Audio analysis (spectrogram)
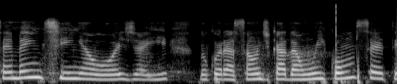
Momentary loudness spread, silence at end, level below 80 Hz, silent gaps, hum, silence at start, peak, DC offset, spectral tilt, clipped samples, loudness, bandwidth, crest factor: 9 LU; 0 s; -48 dBFS; none; none; 0 s; 0 dBFS; under 0.1%; -5 dB/octave; under 0.1%; -18 LUFS; 9.6 kHz; 18 dB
